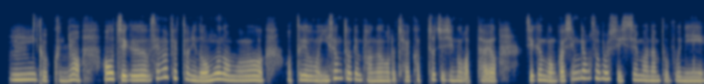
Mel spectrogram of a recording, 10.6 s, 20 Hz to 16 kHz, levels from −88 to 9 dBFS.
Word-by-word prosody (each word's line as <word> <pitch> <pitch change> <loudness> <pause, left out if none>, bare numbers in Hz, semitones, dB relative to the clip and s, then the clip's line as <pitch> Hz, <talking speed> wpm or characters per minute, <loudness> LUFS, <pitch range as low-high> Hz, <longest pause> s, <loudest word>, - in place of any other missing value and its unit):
음 230 +1 +2
그렇군요. 190 +3 -1 0.3
어 260 +1 +6
지금 210 -2 +4
생활 295 +9 -1
패턴이 260 - -1
너무너무 200 0 +3 0.3
어떻게 215 +3 0
보면 195 -2 +1
이상적인 255 +3 0
방향으로 185 -1 -1
잘 185 - -4
갖춰지신 210 -1 -4
것 185 -1 0
같아요. - - -1 0.4
지금 210 +1 +1
뭔가 180 0 +2
신경 280 +7 -3
써 300 -2 -1
볼 270 -1 0
수 - - -7
있을 215 +5 -3
만한 195 -2 0
부분이 180 -4 -2
210 Hz, 310 characters per minute, -24 LUFS, 190-240 Hz, 0.4 s, 어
